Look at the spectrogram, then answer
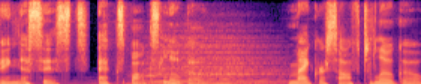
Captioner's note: xbox sound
